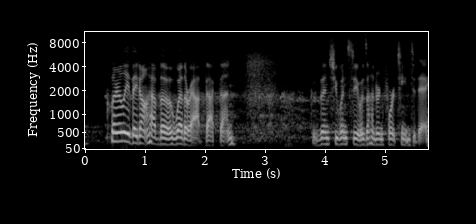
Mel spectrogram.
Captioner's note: congregants laugh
